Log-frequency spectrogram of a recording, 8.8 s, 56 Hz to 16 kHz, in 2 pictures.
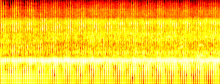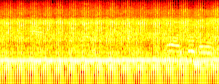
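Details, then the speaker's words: Yard Machines 22-inch push mower with Briggs & Stratton engine, after mouse nest cleaned: loud, raw, rapid unmuffled crackle at steady speed; runs evenly but the muffler is missing. "i think it runs pretty good it just needs a muffler it's really loud"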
